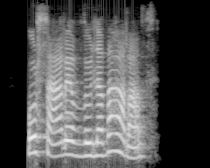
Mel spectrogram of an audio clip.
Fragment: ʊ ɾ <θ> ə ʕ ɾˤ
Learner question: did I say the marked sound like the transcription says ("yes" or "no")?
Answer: yes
